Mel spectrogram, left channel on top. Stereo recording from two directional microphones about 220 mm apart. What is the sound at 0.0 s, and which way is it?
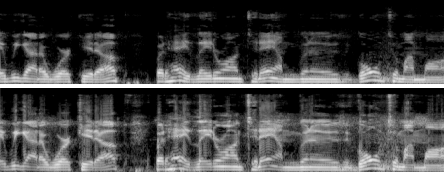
Speech, 5° left (ahead or behind).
